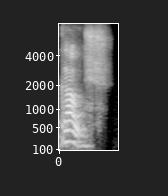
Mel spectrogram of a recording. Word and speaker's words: gauge: Viene diámetro de las agujas que se mide en G, que se pronuncia gauge, ¿ya?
